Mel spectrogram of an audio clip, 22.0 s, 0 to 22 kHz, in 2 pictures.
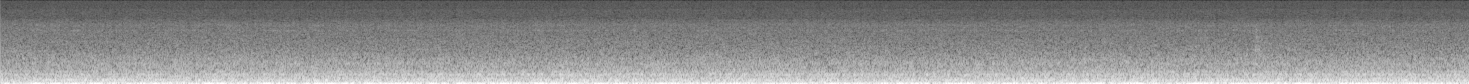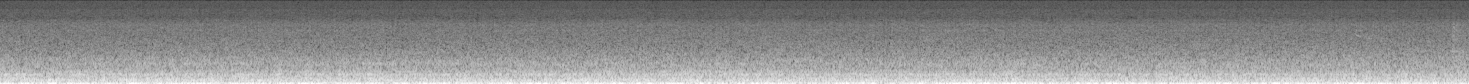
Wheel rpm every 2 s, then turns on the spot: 0, 0, 0, 0, 0, 0, 0, 0, 0, 0, 0.
none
